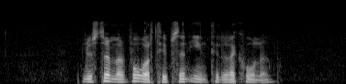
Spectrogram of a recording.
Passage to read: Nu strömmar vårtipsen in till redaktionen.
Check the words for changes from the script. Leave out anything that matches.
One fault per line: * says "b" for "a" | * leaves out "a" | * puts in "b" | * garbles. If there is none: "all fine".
all fine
